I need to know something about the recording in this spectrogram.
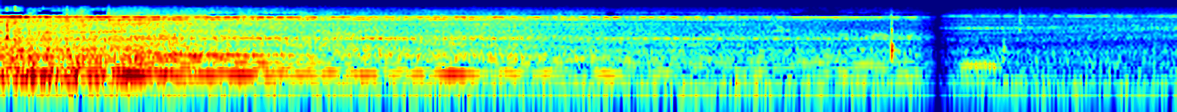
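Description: RC cargo plane's motor and propeller running up for takeoff: a steady whine that rises slightly in pitch at the start and then fades as the plane moves off. About three and a half seconds in it cuts off abruptly, and a quieter steady hum follows.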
